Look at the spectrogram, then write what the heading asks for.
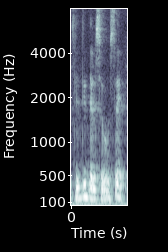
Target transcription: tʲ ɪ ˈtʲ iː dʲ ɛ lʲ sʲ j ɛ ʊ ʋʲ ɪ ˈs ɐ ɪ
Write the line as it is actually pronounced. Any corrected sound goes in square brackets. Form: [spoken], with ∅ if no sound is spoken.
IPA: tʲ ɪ [ˈdʲ] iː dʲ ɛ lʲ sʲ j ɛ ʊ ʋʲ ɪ ˈs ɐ ɪ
